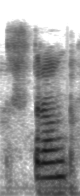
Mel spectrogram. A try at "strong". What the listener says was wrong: Now, let's try strong one more time. Instead of saying strong, okay, give me a good R sound. So it's strong.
